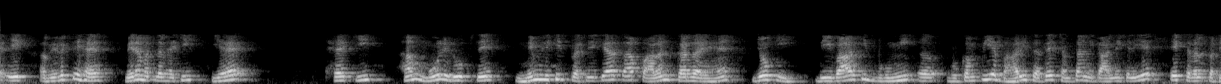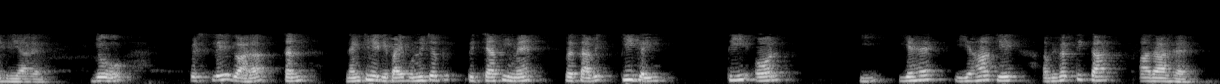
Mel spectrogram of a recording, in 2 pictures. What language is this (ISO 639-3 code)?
hin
